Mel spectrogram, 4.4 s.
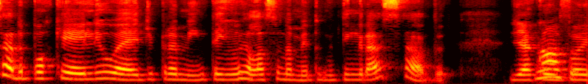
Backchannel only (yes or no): no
